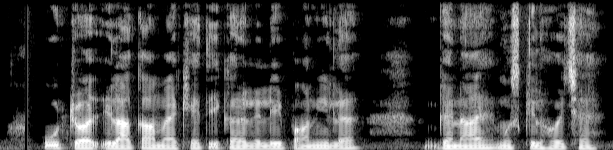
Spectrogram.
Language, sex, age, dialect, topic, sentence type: Maithili, male, 56-60, Angika, agriculture, statement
